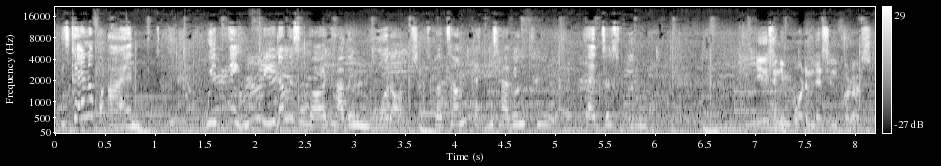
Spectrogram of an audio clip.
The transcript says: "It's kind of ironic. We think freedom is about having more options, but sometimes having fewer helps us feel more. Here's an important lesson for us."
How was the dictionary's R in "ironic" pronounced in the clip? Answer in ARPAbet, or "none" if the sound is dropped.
none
